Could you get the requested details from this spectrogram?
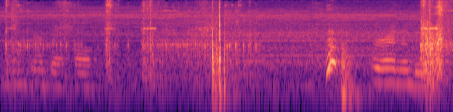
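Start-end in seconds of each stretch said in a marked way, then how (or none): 1.0-3.7 high airy giggling; breathless giggle. Real, not acted. After ramming the iPad.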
